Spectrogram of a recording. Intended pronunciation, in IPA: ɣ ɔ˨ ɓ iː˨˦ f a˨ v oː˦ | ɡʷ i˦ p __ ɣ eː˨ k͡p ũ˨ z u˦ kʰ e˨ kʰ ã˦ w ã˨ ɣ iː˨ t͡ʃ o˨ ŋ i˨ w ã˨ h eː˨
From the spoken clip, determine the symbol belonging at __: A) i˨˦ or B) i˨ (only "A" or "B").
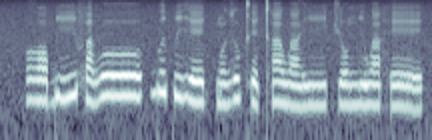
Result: A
